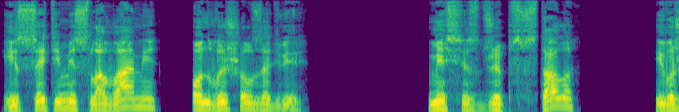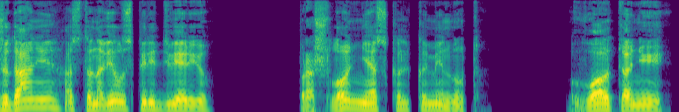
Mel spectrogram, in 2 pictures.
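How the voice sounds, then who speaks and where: A man reading a story aloud as an audiobook narrator in an even storytelling manner. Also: medium pitch, measured pace, dry recording, studio quality. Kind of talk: scripted narration.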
